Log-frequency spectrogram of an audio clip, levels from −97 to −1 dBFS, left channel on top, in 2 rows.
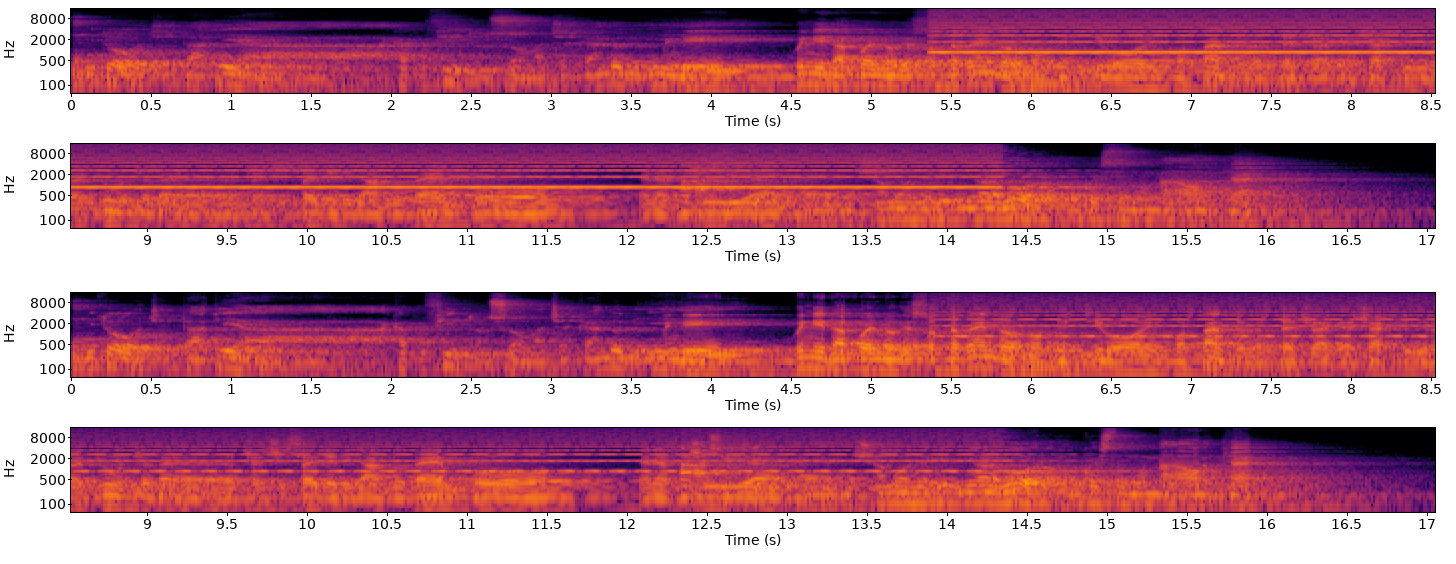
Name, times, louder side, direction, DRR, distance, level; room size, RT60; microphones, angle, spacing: voice 1, 0.0-4.2 12.3-15.9, right 1 dB, 55° right, -1 dB, 1.3 m, -36 dB
voice 2, 3.7-4.1 4.5-11.5 12.1-13.0 15.3-15.9, right 2 dB, 75° right, 5 dB, 1.2 m, -34 dB
sound 1, 5.3-14.3, left 8 dB, 45° left, 1.4 m, -33 dB
17.0 x 6.5 x 8.5 m, 2.5 s
head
